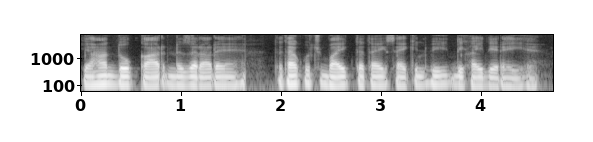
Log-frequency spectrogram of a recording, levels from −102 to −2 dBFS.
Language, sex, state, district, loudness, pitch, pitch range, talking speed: Hindi, male, Jharkhand, Ranchi, -16 LUFS, 110 Hz, 105-115 Hz, 230 wpm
